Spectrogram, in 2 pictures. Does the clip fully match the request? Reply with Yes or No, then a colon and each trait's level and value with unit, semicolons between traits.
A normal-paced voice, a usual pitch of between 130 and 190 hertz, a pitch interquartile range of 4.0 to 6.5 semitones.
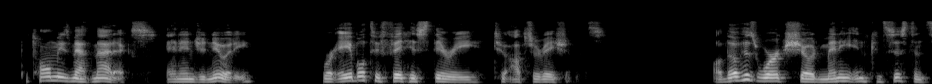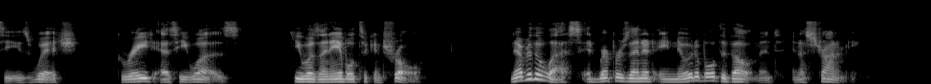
No: slow, 120 wpm; low, 135 Hz; average, 4.4 semitones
